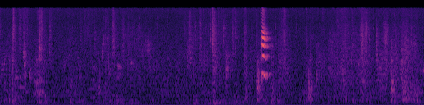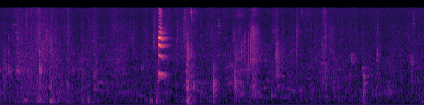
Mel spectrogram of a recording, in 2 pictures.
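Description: Basenji puppies give two sharp, high squeals amid a steady patter of scratching and scuffling.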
